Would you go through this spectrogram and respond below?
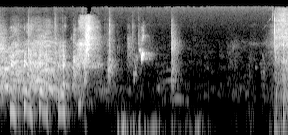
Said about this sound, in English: that bird is a part of this conversation and I would never dream of removing the bird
